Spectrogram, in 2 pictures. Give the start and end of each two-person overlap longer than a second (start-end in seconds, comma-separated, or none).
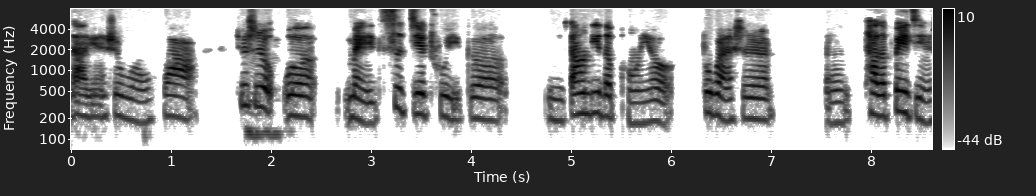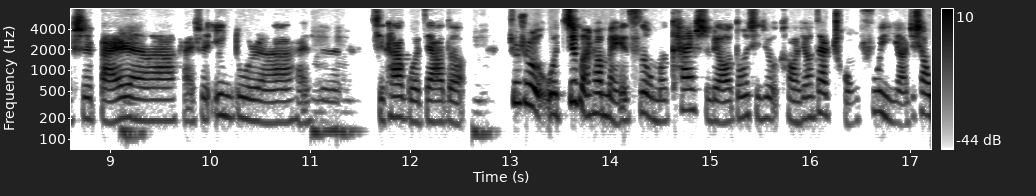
none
